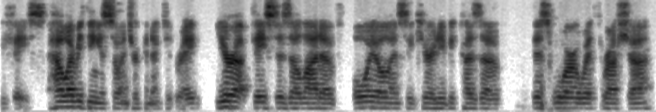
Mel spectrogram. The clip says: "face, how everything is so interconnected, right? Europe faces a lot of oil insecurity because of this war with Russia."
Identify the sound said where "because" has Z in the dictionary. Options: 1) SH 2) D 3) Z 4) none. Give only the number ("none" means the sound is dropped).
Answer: 3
